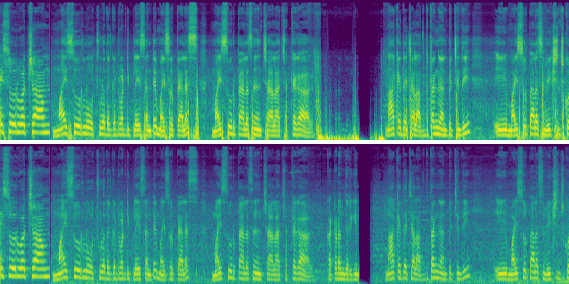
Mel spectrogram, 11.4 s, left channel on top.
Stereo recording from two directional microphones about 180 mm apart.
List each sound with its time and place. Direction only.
0.0 s speech: 10° left (ahead or behind)
0.9 s speech: 5° left (ahead or behind)
1.2 s speech: 15° left (ahead or behind)
7.7 s speech: 35° left (ahead or behind)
